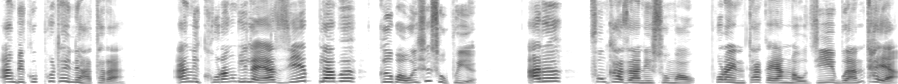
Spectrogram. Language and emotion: Bodo, angry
